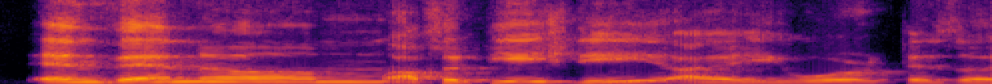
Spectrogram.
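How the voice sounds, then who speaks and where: A man talks in a fairly high pitch with a Romanian accent. His tone is dark and mellow. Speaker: computer science professor and founder. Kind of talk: interview podcast.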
